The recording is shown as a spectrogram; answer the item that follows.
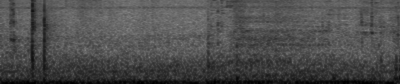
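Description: Low, steady rumble of road traffic crossing the bridge overhead, with a couple of faint clicks just after the start.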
